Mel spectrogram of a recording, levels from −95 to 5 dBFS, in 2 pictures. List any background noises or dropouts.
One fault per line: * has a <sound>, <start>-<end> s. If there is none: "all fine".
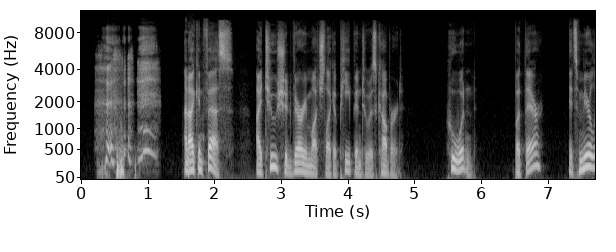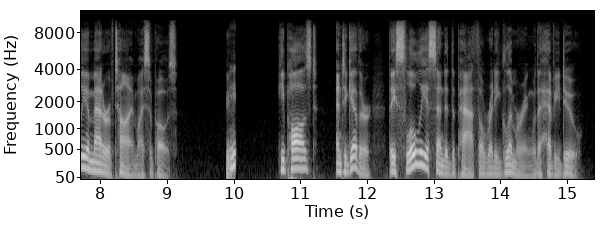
* has a laugh, 0.2-1.2 s
* has a laugh, 9.9-10.0 s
